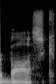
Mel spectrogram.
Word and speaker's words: Bossk: It's just about the bounty hunter Bossk from the Star Wars. – Yep, and we're real particular about you pronouncing all of the hard K sounds.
